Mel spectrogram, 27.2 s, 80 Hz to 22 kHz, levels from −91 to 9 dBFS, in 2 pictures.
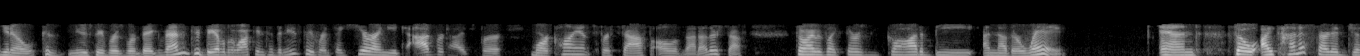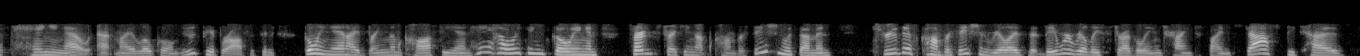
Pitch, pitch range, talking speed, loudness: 185 Hz, 160-220 Hz, 200 wpm, -27 LUFS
